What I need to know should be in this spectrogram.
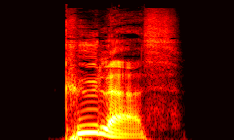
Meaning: genitive singular of Kühler
- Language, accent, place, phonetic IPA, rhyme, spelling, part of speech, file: German, Germany, Berlin, [ˈkyːlɐs], -yːlɐs, Kühlers, noun, De-Kühlers.ogg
